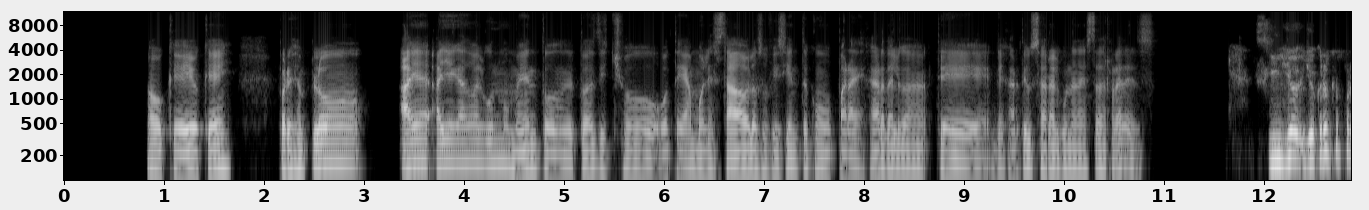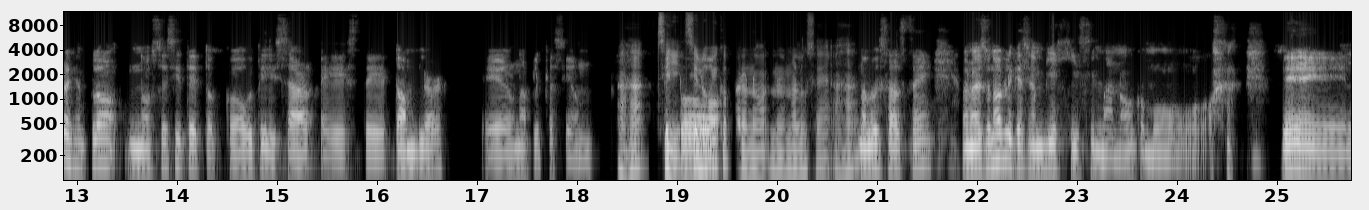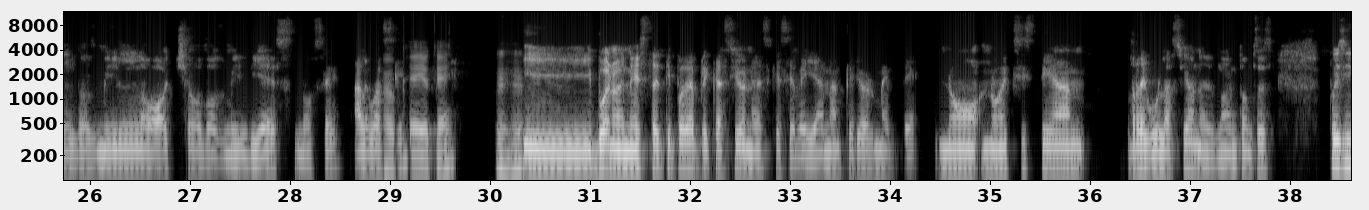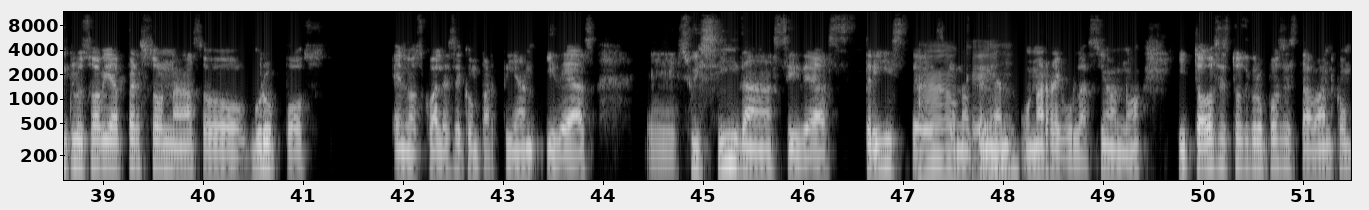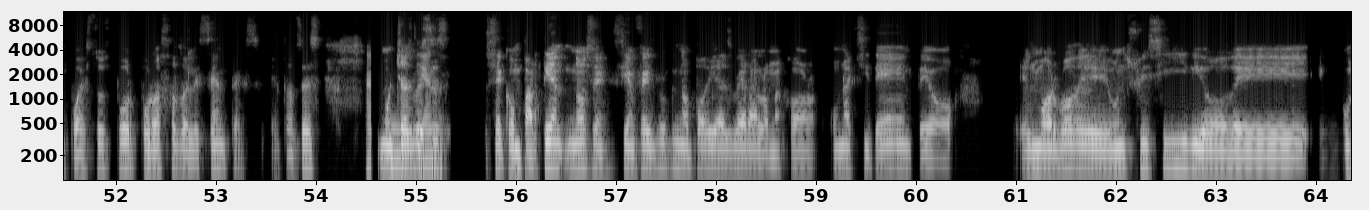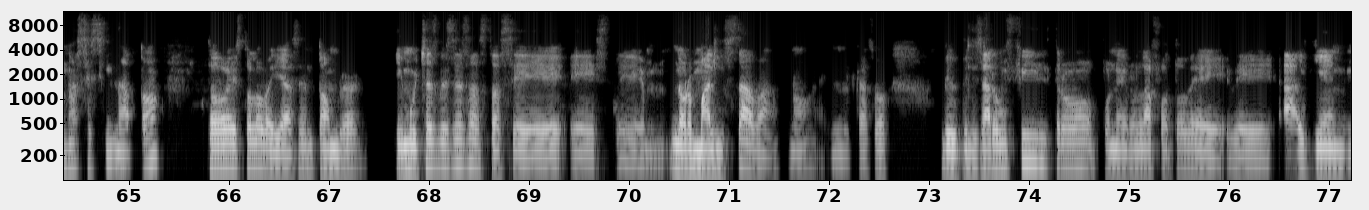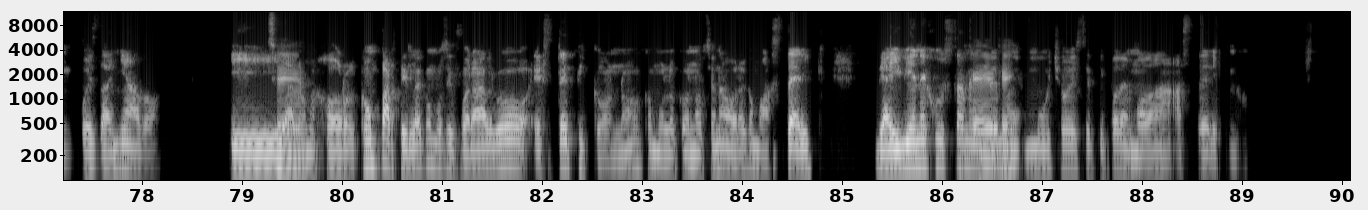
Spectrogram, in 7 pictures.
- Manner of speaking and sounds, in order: chuckle; other background noise; in English: "aesthetic"; in English: "aesthetic"
- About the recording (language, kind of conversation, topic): Spanish, podcast, ¿Qué te gusta y qué no te gusta de las redes sociales?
